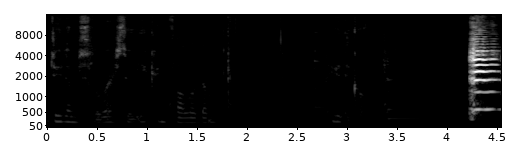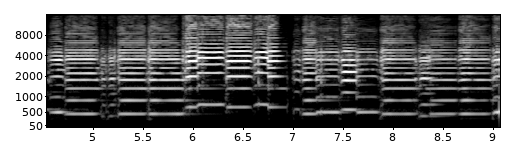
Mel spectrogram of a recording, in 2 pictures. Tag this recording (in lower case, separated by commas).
speech, musical instrument, violin, music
